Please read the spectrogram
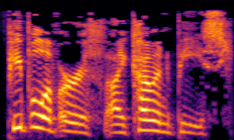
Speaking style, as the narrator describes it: shouted

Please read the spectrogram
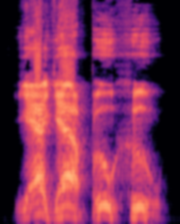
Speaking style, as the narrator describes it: Marco sneered

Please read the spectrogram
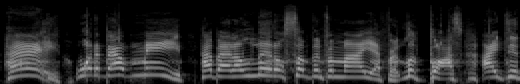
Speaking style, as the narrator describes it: just screams

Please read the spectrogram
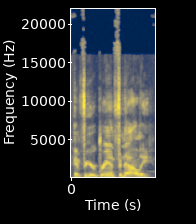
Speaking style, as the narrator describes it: voice rose triumphantly

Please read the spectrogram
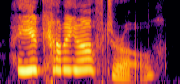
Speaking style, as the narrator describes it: asked Ruby Red, in a haughty voice

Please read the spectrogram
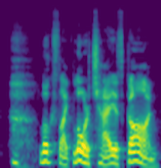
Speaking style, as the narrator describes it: Song Jiang says he sobbed

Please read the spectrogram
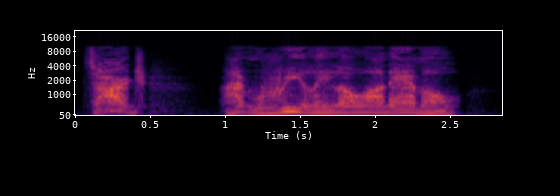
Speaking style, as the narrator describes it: someone whispered

